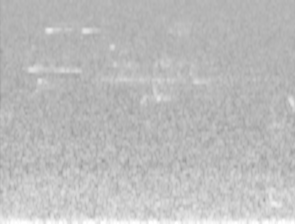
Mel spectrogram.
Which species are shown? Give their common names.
Song Sparrow, Gray Catbird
